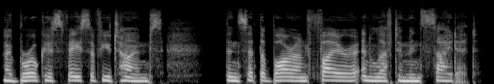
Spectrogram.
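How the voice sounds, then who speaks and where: Woman voicing a blunt, brooding, lower-pitched husband. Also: level tone, moderate pace, no room sound, studio quality, natural voice. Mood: grim. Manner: blunt, commanding. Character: brooding, protective, dangerous husband, intense and possessive.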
